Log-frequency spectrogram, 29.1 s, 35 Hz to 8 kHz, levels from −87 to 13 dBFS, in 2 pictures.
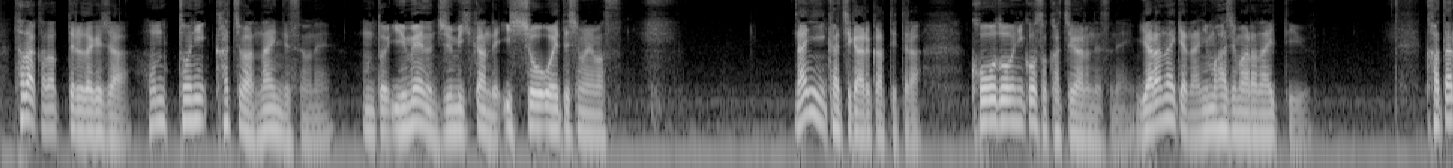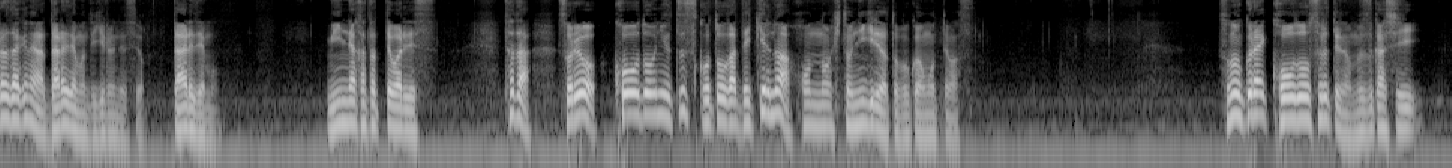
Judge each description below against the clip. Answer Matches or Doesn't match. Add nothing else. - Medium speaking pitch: Doesn't match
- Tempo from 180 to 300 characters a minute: Doesn't match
